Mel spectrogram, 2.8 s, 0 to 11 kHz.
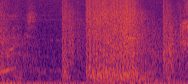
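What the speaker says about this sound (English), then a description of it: "Grenadiers are continuing to fight despite being blasted out by the snipers" Sniper gunfire and battle noise in the video game Company of Heroes 2, a dense continuous roar of shots and explosions with sudden louder bursts, heard under faint commentary.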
